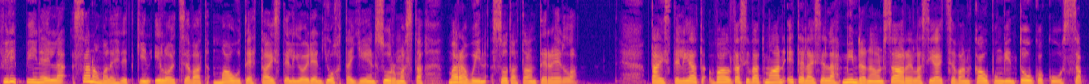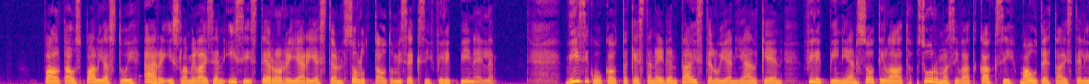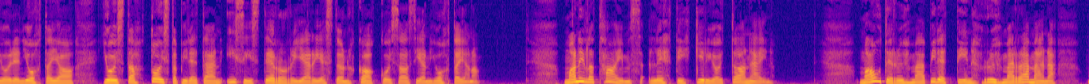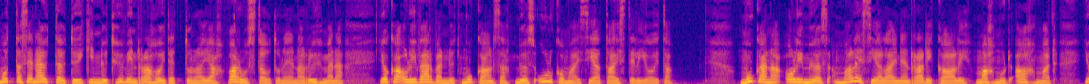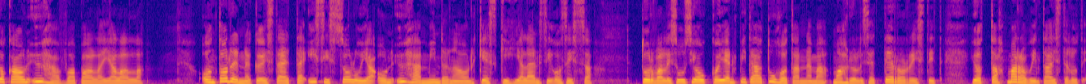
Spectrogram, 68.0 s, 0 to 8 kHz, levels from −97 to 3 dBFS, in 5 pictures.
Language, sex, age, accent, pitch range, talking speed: Finnish, female, 30-49, native, 170-215 Hz, 85 wpm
